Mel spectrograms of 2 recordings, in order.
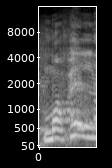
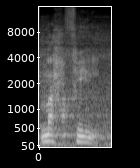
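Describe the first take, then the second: First: Said as 'mofel', with no h sound. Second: Said as 'mahfil', with a clear h sound. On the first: The speaker calls it wrong. "মাহফিল না তো মফেল হয়" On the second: The speaker calls it right. "মফেল নাকি মাহফিল? মাহফিল।"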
